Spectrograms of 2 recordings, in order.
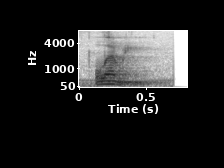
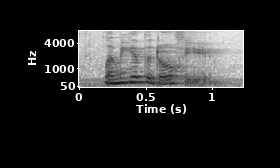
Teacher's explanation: we can shorten by dropping the T sound and just combining the two words so let me becomes let me here's an example let me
